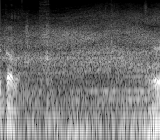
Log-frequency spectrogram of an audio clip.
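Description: Steady road traffic noise from a highway, a low even rumble with a faint hum, between bursts of a man talking.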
